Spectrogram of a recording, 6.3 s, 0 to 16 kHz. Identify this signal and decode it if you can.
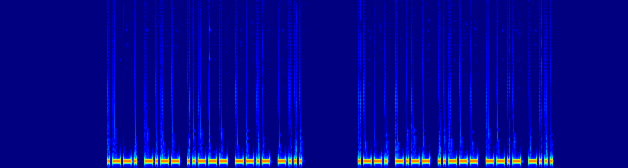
Morse code, heard as a keyed tone, about 46 wpm, 700 Hz. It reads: PY2QB PY2QB
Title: DXCC-100 Call Signs - 5 Characters - Repeated 2x - 45wpm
